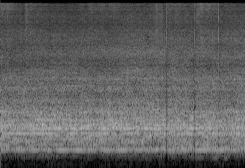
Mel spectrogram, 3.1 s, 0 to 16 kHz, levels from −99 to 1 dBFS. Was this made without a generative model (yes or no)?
no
